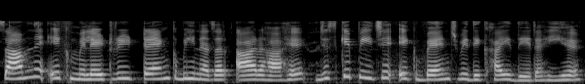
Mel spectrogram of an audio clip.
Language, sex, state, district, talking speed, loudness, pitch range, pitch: Hindi, female, Maharashtra, Nagpur, 175 wpm, -22 LUFS, 220-270 Hz, 235 Hz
